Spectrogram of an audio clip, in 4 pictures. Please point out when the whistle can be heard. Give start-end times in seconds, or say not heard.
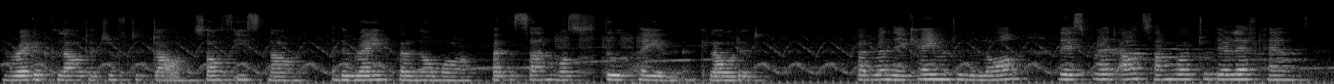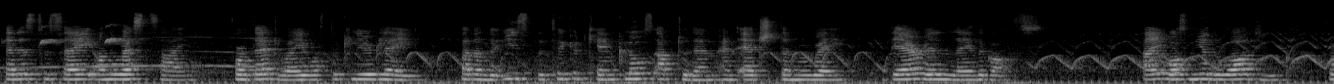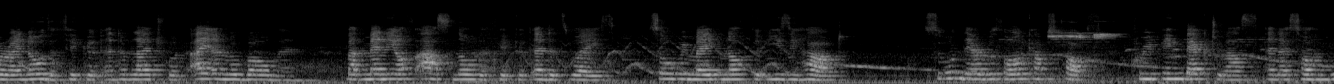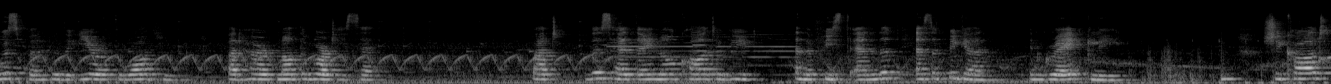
13.5-14.8, 37.1-37.9.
